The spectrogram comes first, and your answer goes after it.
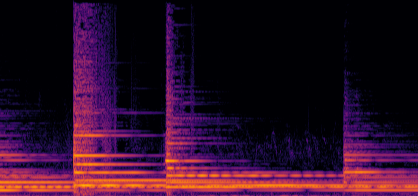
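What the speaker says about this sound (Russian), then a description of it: "Дети с удовольствием позвонили в колокола на звоннице." Church bells are struck by hand in a bell tower, three clanging strikes with rich, long-ringing tones that sustain and overlap, close and loud.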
